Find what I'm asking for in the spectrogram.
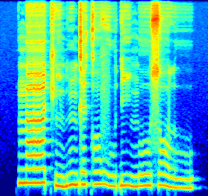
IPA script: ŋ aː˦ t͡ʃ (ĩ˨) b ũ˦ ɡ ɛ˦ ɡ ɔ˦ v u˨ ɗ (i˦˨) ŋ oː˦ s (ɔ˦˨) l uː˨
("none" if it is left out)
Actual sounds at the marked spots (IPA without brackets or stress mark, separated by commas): ĩ˨, i˦˨, ɔ˦˨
